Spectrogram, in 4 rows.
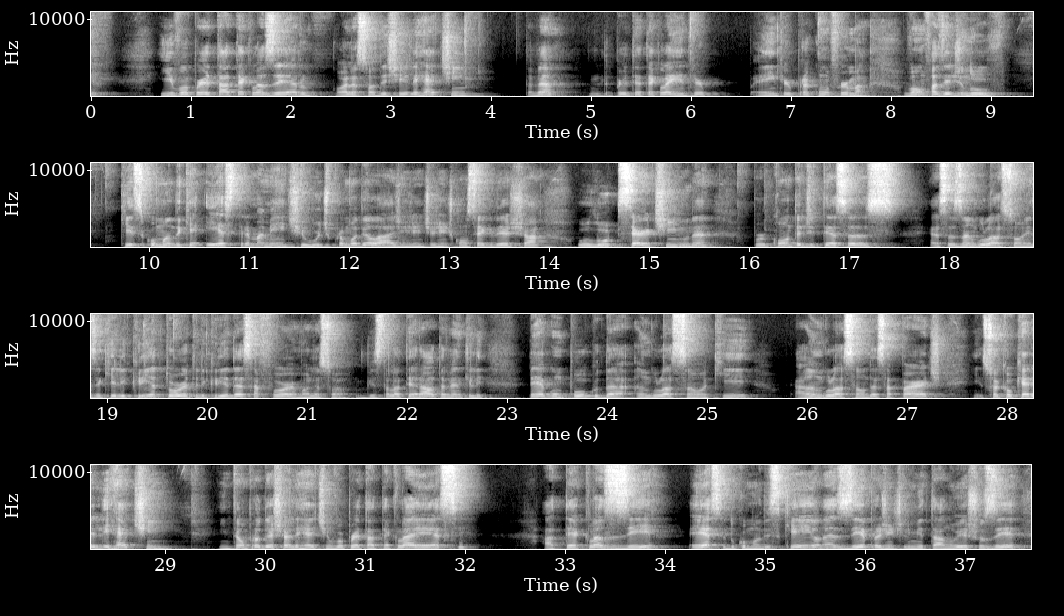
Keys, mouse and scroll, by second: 5.4-6.0 scroll down 2, 6.0-14.7 middle drag, 15.9-18.9 middle drag, 19.6-20.7 middle drag, 20.7 KP_3, 21.5-24.4 scroll up 1, 29.4-31.8 scroll up 1, 31.8 s.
